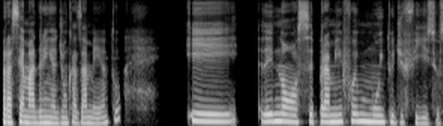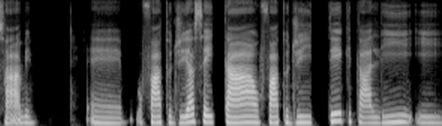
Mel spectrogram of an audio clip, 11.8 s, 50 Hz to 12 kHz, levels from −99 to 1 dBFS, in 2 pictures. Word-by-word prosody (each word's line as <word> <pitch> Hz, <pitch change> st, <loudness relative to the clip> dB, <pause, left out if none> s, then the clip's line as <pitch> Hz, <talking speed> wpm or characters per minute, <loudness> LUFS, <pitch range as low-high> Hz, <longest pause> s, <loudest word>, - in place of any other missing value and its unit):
pra 160 Hz, -2 st, +3 dB
ser 180 Hz, -, +3 dB
a -, -, +1 dB
madrinha 155 Hz, -1 st, +1 dB
de 145 Hz, +1 st, -5 dB
um 145 Hz, -, -2 dB
casamento 150 Hz, -, -4 dB, 0.9 s
e 190 Hz, -1 st, +2 dB, 0.3 s
e, 190 Hz, 0 st, +3 dB
nossa, 185 Hz, -2 st, +2 dB
pra 180 Hz, 0 st, +2 dB
mim 180 Hz, +1 st, +4 dB
foi 200 Hz, +1 st, -2 dB
muito 180 Hz, -2 st, +3 dB
difícil, 150 Hz, -4 st, -9 dB
sabe, 150 Hz, +2 st, -1 dB, 0.8 s
eh, 145 Hz, -2 st, -5 dB, 0.2 s
o 160 Hz, -, -10 dB
fato 160 Hz, +1 st, +1 dB
de 155 Hz, +2 st, -2 dB
aceitar, 165 Hz, -3 st, +4 dB
o -, -, -5 dB
fato 155 Hz, +1 st, +1 dB
de 160 Hz, +1 st, -3 dB, 0.2 s
ter 195 Hz, +2 st, +2 dB
que 190 Hz, -, -9 dB
tá 160 Hz, -4 st, -2 dB
ali 160 Hz, +3 st, -3 dB
e, 155 Hz, -1 st, -9 dB
160 Hz, 145 wpm, -23 LUFS, 155-185 Hz, 0.9 s, mim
